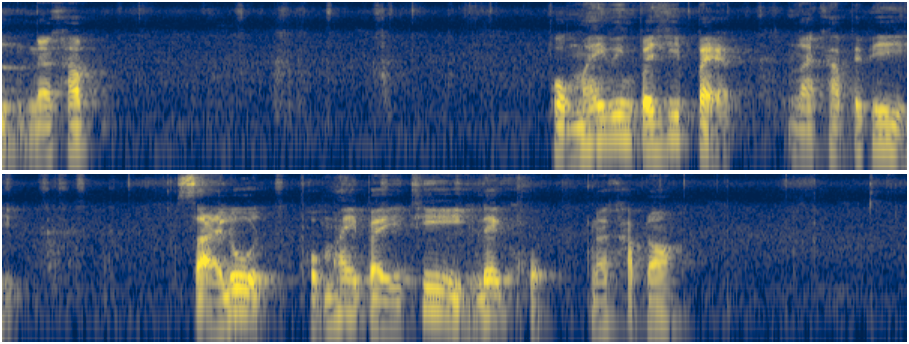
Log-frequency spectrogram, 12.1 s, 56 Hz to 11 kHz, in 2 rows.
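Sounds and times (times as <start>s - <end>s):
man speaking: 0.0s - 0.8s, 3.6s - 6.3s, 7.2s - 10.6s
marker pen scratching on paper: 0.6s - 3.4s, 4.2s - 8.8s.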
